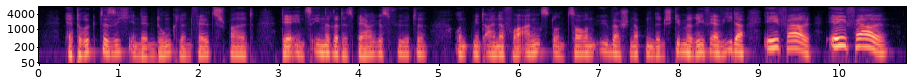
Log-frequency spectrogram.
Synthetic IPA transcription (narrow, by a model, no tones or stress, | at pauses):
ʔeːɐdʁʏktəzɪçɪ̰ndeːndʊŋklənfɛlsʃpalt | d̥eːɐɪnsʔɪnəʁədɛsb̥ɛɐɡəsfyːɐtʰə | ʔʊntmɪtʔaɪnɐfoːɐʔa̰ŋstʊnt̚t͡sɔʁnʔyːbɐʃnapn̩dənʃtɪməʁiːfeːɐviːdɐ | ʔeːfɛɐl | ʔeːfɛɐl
